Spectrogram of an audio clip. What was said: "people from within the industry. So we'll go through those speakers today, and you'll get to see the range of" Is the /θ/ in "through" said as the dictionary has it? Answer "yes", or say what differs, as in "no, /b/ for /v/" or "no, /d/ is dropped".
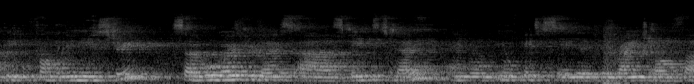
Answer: yes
